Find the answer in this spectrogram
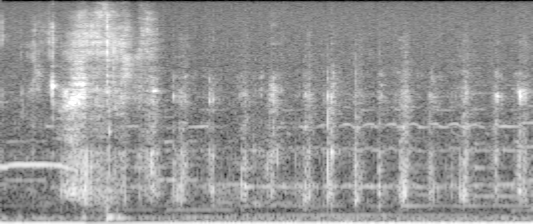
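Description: Close-miked eating: a bite into a piece of chicken in green chilli sambal with petai beans about half a second in, then chewing with many quick wet mouth clicks and smacks. Steady background music plays underneath.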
